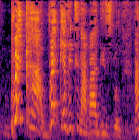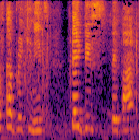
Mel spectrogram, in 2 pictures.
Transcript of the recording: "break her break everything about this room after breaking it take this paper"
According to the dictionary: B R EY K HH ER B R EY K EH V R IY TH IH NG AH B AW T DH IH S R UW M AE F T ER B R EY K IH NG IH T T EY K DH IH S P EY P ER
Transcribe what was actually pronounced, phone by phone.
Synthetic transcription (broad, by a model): B R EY K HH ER B R EY K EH V R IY T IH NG AH B AW T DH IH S R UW M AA F T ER B R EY K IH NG IH T T EY K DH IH S P EY P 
